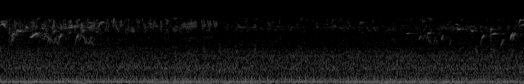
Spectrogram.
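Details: Morning song of a European goldfinch, recorded around eleven, the bird repeating one phrase: fast, bright twitters and short high chirps run across the clip, with a constant low-pitched hum underneath.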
